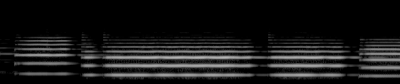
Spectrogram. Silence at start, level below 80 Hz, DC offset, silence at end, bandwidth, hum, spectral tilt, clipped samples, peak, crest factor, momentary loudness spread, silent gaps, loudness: 0.15 s; under -90 dBFS; under 0.1%; 0 s; 5.6 kHz; none; -1 dB/octave; under 0.1%; -14 dBFS; 10 dB; 9 LU; none; -24 LUFS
